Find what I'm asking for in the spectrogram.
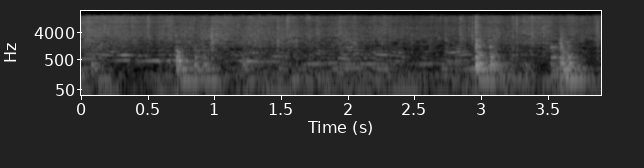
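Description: Ivy gourd and carrot fry in a pan with salt, turmeric and a green chili, giving a steady low sizzle with a few soft scraping stirs along the way.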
